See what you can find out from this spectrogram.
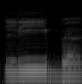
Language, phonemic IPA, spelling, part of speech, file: German, /ˈliːbə/, liebe, adjective / verb, De-liebe.ogg
- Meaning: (adjective) inflection of lieb: 1. strong/mixed nominative/accusative feminine singular 2. strong nominative/accusative plural 3. weak nominative all-gender singular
